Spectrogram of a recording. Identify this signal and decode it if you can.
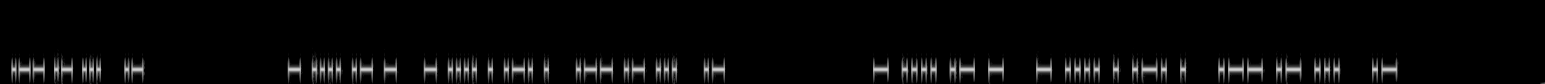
Morse code, heard as a keyed tone, about 31 wpm, 700 Hz. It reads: WAS A THAT THERE WAS A THAT THERE WAS A
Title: Speed-Racing - Sets of 4 Words 25wpm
